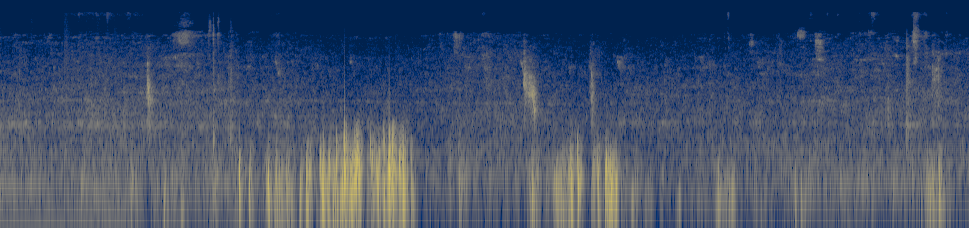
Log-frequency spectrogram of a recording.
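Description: Wind buffeting a phone's microphone outdoors: irregular low rumbling gusts, strongest about three to five seconds in and again around seven seconds, over a faint outdoor background.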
